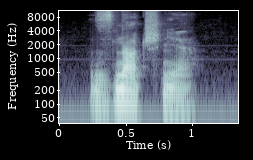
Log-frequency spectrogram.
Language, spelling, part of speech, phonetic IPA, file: Polish, znacznie, adverb, [ˈznat͡ʃʲɲɛ], Pl-znacznie.ogg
